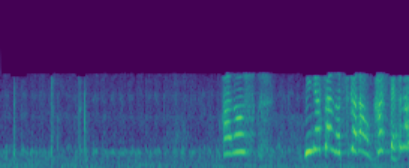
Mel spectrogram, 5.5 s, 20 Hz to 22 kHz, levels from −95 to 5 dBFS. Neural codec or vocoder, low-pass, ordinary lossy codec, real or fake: codec, 16 kHz, 2 kbps, FunCodec, trained on LibriTTS, 25 frames a second; 3.6 kHz; MP3, 24 kbps; fake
